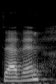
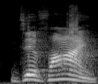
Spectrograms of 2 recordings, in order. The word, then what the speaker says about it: Devine: more chemistry with divine I was saying her name wrong all last week I kept saying Devon but it's not my fault black people try to get too creative with their names Devon's name is spelled de vie why no I'm sorry Devine this is why I keep getting my stuff Divine's name is spelled de v YN when I see it I see Devon not to vine because I graduated as an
